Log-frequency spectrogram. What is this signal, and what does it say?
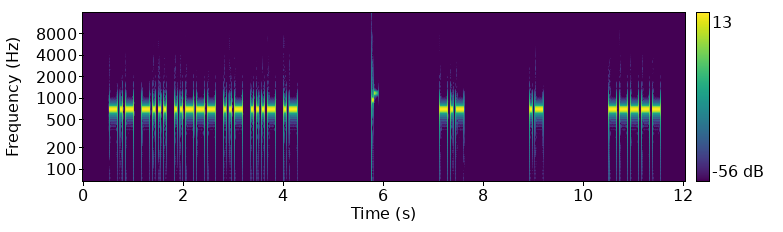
Morse code, heard as a keyed tone, about 22 wpm, spaced as for 12 wpm, 700 Hz. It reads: KB2UVA KA0
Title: USA Call Signs - 6 Characters - 8x Character Spacing - 22wpm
